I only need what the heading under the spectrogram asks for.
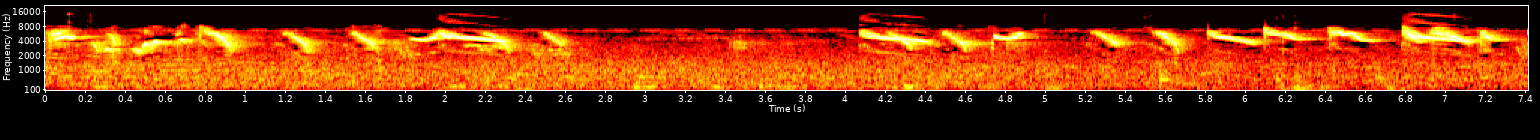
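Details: Japanese white-eye singing to call its flock: two bursts of rapid, high twittering notes with quick up-and-down slurs, separated by a short pause.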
